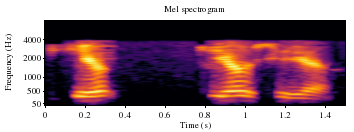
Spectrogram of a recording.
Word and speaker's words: Kiyoshi: Is that how you pronounce her name? Is she playing with you? Yeah, Kiyoshi.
